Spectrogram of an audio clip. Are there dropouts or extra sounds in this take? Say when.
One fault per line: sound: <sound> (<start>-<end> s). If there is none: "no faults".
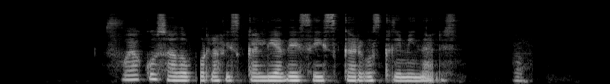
sound: dropout (2.0-2.0 s)
sound: sneeze (5.1-5.3 s)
